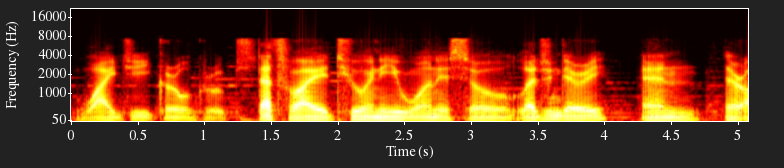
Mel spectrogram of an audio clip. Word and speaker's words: 2NE1: 2NE1 is pronounced similarly to anyone in English, emphasizing the group's appeal to everyone, regardless of background.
